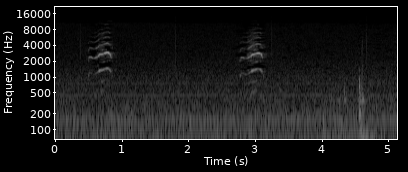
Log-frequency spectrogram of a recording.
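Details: Barn owls calling at the nest as prey is handed over, recorded by a nest camera at night: two brief harmonic screeches about two seconds apart, then a soft knock or thump, low hum throughout.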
